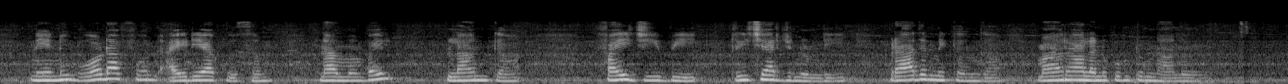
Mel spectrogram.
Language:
Telugu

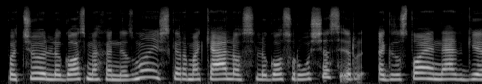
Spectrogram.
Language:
Lithuanian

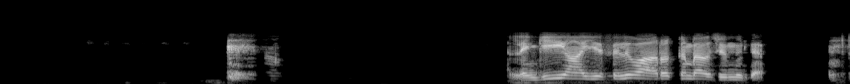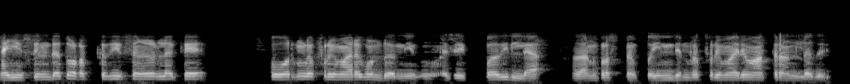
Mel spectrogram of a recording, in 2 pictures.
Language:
Malayalam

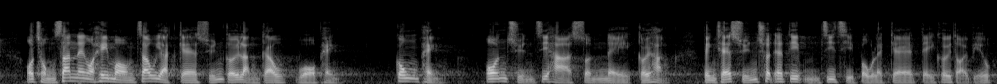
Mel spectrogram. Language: Cantonese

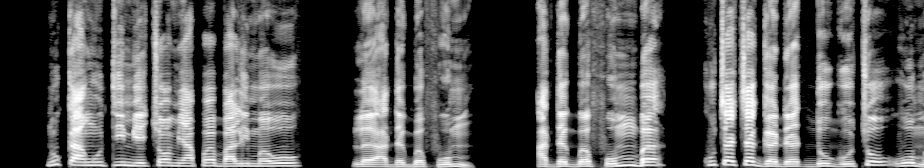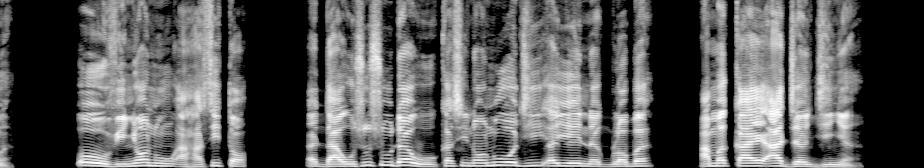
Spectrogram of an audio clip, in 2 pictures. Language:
Ewe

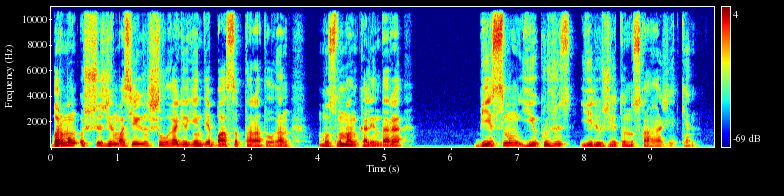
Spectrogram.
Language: Kazakh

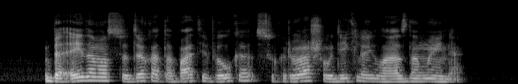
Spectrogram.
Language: Lithuanian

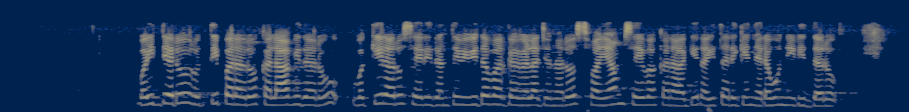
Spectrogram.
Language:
Kannada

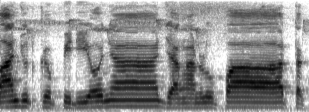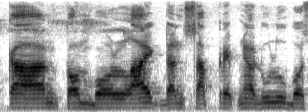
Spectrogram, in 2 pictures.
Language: Indonesian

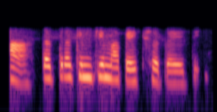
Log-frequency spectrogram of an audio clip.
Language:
Sanskrit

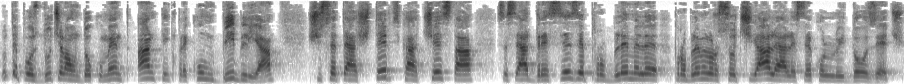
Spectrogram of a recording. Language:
Romanian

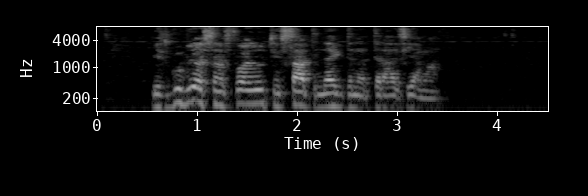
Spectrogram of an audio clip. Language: Serbian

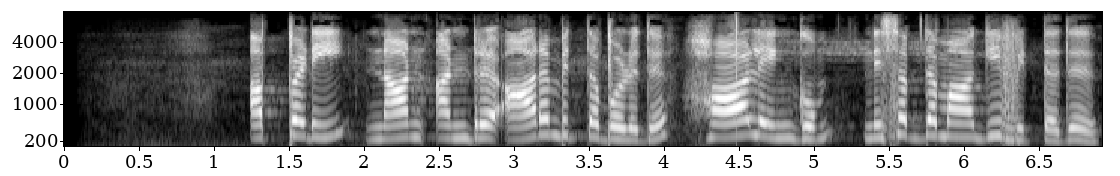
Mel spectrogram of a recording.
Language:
Tamil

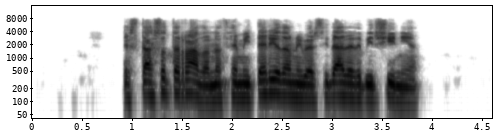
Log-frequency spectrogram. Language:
Galician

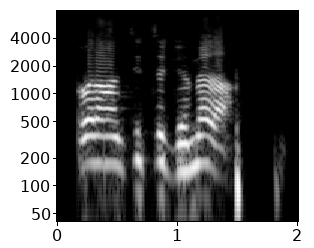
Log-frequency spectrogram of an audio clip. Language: Kabyle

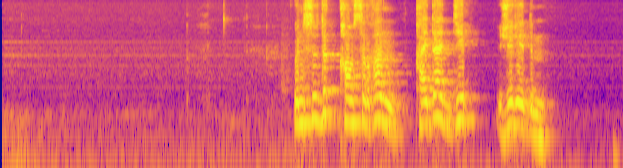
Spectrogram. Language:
Kazakh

